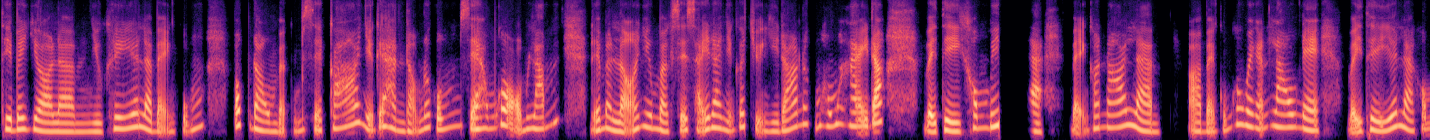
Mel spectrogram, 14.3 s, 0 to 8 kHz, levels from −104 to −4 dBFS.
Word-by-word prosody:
thì 235 -1 +3
bây 235 0 +2
giờ 205 -5 +3
là 185 -1 +2
nhiều 185 0 -3
khi 245 +6 0
á 285 - +4
là 250 -6 +3
bạn - - -2
cũng 245 +6 -5 0.3
bốc 310 -1 +2
đồng, 205 -7 +1
bạn - - -2
cũng 200 - -8
sẽ 220 - -2
có 280 +8 -1
những 375 - 0
cái 300 - +1
hành 235 -8 -1
động 195 +3 -3
nó 265 - 0
cũng 265 +5 -3
sẽ 310 - +3
hông 250 +1 -3
có 330 - +6
ổn 225 - +2
lắm 250 +8 -1 0.3
để 215 - +1
mà 250 +2 0
lỡ 200 +4 +3
như 275 - 0
mà 210 -6 +1
sẽ - - 0
xảy 230 +1 0
ra 270 - +3
những 210 -5 -3
cái 280 - -1
chuyện 205 -9 -6
gì 190 0 -3
đó 270 +8 0
nó 345 - -4
cũng 295 -2 -9
hổng 300 +2 -2
hay 300 - +2
đó. - - +7 0.4
Vậy 180 -2 +5
thì 195 -3 +5
không 260 +6 -3
biết 290 +2 +5 0.3
là - - +2 0.3
bạn - - -1
có 255 - -2
nói 275 +3 0
là, 255 -11 +3 0.3
ờ, - - 0
bạn - - -1
cũng 240 - -8
có 340 - -1
quen 305 -5 +2
ảnh 255 - -1
lâu 280 -2 +1
nè, 225 -6 +3 0.3
vậy - - +2
thì 210 -2 +2
á 270 - +4
là 260 -7 +1
hông 120 - -5
245 Hz, 280 wpm, -20 LUFS, 205-280 Hz, 0.4 s, đó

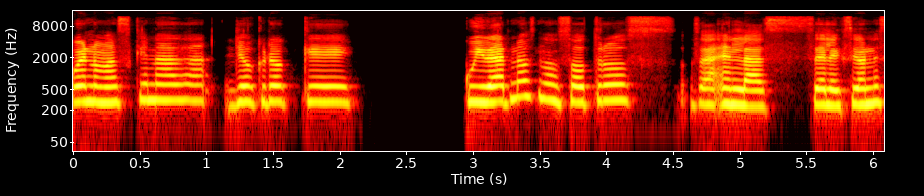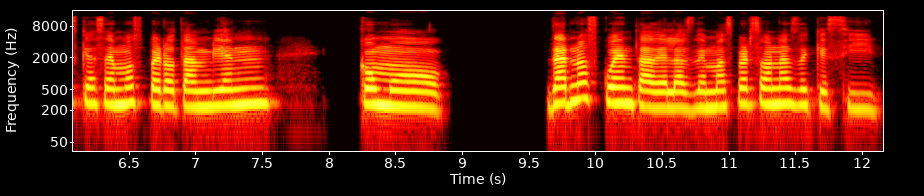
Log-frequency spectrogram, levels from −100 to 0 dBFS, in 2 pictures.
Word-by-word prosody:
Bueno, 295 0 +4
más 280 0 -1
que 320 - -4
nada, 310 -1 -1
yo 285 +4 -2
creo 295 0 -3
que 290 -1 -2 0.8
cuidarnos 295 +5 +4
nosotros, 300 0 -3
o 255 - -15
sea, 265 0 +2
en 260 - +4
las 240 0 -1
elecciones 260 +2 +1
que 285 - -4
hacemos, 270 +1 0
pero 250 -3 0
también 250 +3 0 0.6
como 235 -5 +2 0.7
darnos 305 +5 +4
cuenta 275 -5 +2
de 225 0 0
las 225 -1 -1
demás 230 +2 -3
personas 265 0 0
de 255 0 -3
que 230 -3 -6
si 215 -2 -13
270 Hz, 140 wpm, -23 LUFS, 245-290 Hz, 0.8 s, Bueno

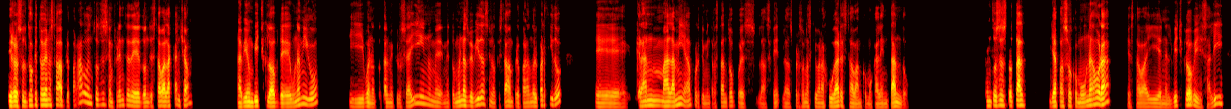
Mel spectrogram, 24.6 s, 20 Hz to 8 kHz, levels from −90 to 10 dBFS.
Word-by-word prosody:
Y 125 - +7
resultó 125 +1 +4
que 150 - -2
todavía 145 0 +5
no - - -1
estaba 145 +2 +3
preparado, 210 - -4
entonces, 155 -5 -6
enfrente 130 +4 -4
de 115 -2 +4
donde 105 0 -3
estaba 120 +3 +4
la 120 - +5
cancha. 135 +9 -3 0.9
Había 110 +4 +3
un 115 - +5
beach 120 +1 +2
club 105 -2 +6
de 100 -1 +2
un 105 +5 -1
amigo 165 +5 0 0.6
y, 100 -1 -5
bueno, 100 -3 -2
total 105 +4 -7
me 100 -2 -9
crucé 105 +1 -11
ahí, 185 - -2
no, 155 -4 -7
me 115 -4 -6
me 100 0 -13
tomé 105 +4 -5
unas 130 0 +2
bebidas 150 +7 -1
en 125 - -9
lo 100 - -9
que - - -32
estaban 115 +1 -1
preparando 105 +1 -6
el 110 - -1
partido. 140 +3 -2 0.7
Eh, 95 -2 -4
gran 125 +3 +2
mala 120 -3 +3
mía, 150 -2 -1
porque 105 -8 -12
mientras 95 0 -15
tanto, 110 +2 -6
pues, 95 -6 -10
las 90 -2 -16
b 105 +1 -11
las 95 -3 -13
personas 105 0 -11
que 105 - -10
iban 100 - -5
a 95 - -6
jugar 110 +3 +2
estaban 95 -5 -4
como 90 -3 -15
calentando. 90 +2 0 1.6
Entonces, 130 +2 0
total, 135 -1 +6 0.5
ya 120 +1 +5
pasó 115 0 -2
como 105 -2 -2
1 140 +7 +3
hora 170 +8 +7 0.3
que 105 - -15
estaba 95 +1 -6
ahí 100 +1 -4
en 90 -1 -5
el 85 0 -10
beach 125 +4 -4
club 75 0 +4
y 95 -5 -3
salí, 150 - -5
115 Hz, 185 wpm, -25 LUFS, 100-135 Hz, 1.6 s, Y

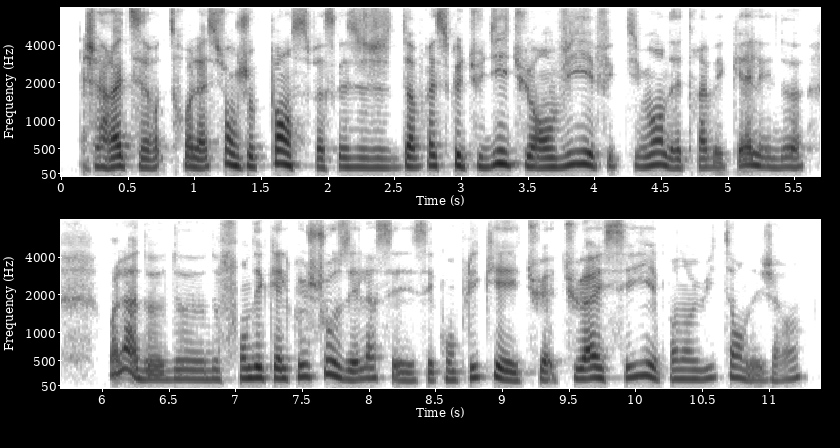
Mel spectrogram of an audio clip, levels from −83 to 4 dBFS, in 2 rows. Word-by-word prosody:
j'arrête 175 +1 +4
cette 165 -2 -2
relation». 175 +6 +2
Je 180 0 +2
pense 205 +3 +4
parce 160 -1 -3
que, 170 - -2
j 165 -1 -3
j 160 - -10
d'après 175 +3 +2
ce 190 +1 -3
que 195 - +5
tu 185 0 -3
dis, 220 +3 +5
tu 210 -3 -2
as - - +3
envie 185 +7 +3
effectivement 190 +1 -1
d'être 160 -2 -4
avec 160 - -5
elle 200 - +2
et 170 - -6
de, 165 0 -4 0.5
voilà, - - +2
de 80 0 -2
de 165 -1 -5
de 165 +1 -6
fonder 185 +3 +2
quelque 180 +3 +1
chose 215 -4 +1
et 155 - +2
là, 185 +2 -3
c'est 150 -6 -5
c'est 150 +1 -6
compliqué. 155 +1 0
Tu 160 - -5
as - - -7
tu 175 - -2
as 185 - +6
essayé 195 +3 -1
pendant 170 +1 -6
8 185 +5 -8
ans 195 -2 -1
déjà, 140 -2 -9
hein. 185 +5 -10
175 Hz, 235 wpm, -19 LUFS, 165-195 Hz, 0.5 s, as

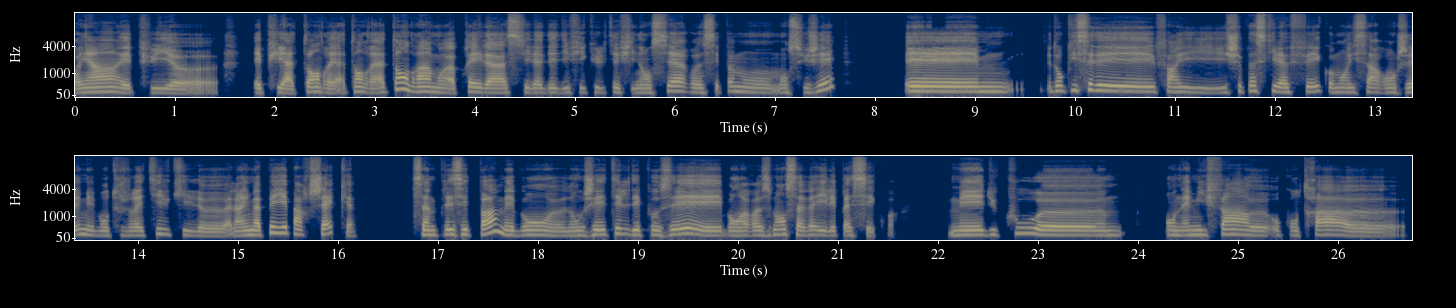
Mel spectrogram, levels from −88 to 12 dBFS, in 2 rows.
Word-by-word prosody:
rien 160 +4 +2
et 135 -3 +2
puis, 140 -1 -3
heu, 125 -1 -3 0.4
et 145 - +2
puis 140 +1 +1
attendre 145 +4 +1
et 130 - +2
attendre 170 -6 -2
et - - +2
attendre, 180 - +2
hein, 175 0 +4
moi, 150 -2 -2
après 165 -2 0
il 145 - -2
a 140 0 +3
s'il 145 +2 +1
a 145 - -1
des 145 +1 -4
difficultés 145 +1 -8
financières, 155 +6 0
heu, 145 - -4
c'est 140 - 0
pas 180 - -5
mon 155 -5 -7
mon 145 - -9
sujet. 195 - +1 0.7
Et 175 -1 +6
mmh, 170 -1 -5 0.4
donc 195 +2 -4
il 210 - -1
s'est 230 +3 +4
dé 185 -4 +3
enfin, 165 +1 -2
il 150 -2 -7
je - - +7
sais 190 - -3
pas 195 - -3
ce 195 - +5
qu'il 185 -4 -2
a 155 -1 0
fait, 170 +4 -3
comment 155 -4 -7
il 155 - -6
s'est 150 +4 -1
arrangé 150 +2 -2
mais 175 -3 -4
bon, 150 0 -7
toujours 150 +1 -7
est-il 175 +5 -4
qu'il, 150 -3 -7
heu 130 -1 -4
alors 145 +1 +1
il 155 - 0
m'a 160 -1 +4
payée 225 +3 +2
par 180 -4 -1
chèque, 185 - +3 0.6
ça 170 - +3
ne - - -2
me - - -9
plaisait 175 0 +2
pas 185 - +4
mais 165 - -1
bon, 165 +1 -2
heu, 140 -1 -6
donc 145 +2 -6
j'ai 170 +4 +3
été 170 +5 -2
le 190 - -5
déposer 165 0 +2
et - - -2
bon 150 0 -3
heureusement, 155 +4 -1
ça 165 -3 +3
va, 165 +2 -2
il 155 -2 -2
est 150 - -1
passé, 140 -3 +2
quoi. - - -20 0.5
Mais 160 +1 +3
du 170 +2 -9
coup, 215 +3 -4
hem, 160 -1 +1 0.5
on 160 -1 -4
a 160 - +1
mis 165 0 -4
fin, 180 -1 0
heu, 150 -1 -4
au - - -11
contrat, 165 +2 -1
heu 130 -2 -6
160 Hz, 205 wpm, -23 LUFS, 145-175 Hz, 0.7 s, je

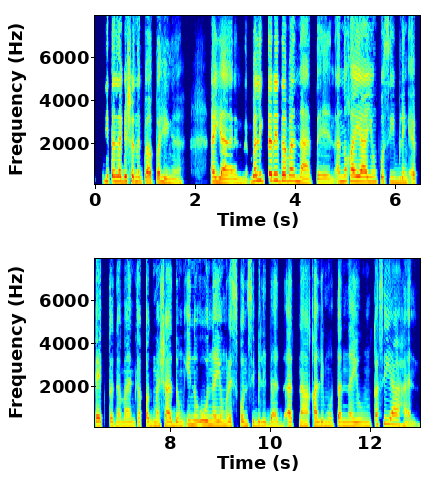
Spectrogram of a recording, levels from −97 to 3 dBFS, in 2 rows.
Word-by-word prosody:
Hindi 265 0 -3
talaga 250 -1 +6
siya 250 -1 +3
nag-papahinga. 215 -5 0 0.6
Ayan, 195 -4 +1
baliktarin 295 +2 +6
naman 275 -2 +5
natin, 190 -4 -2
ano 250 +3 0
kaya 250 -3 +5
yung 235 0 -4
posibleng 220 -3 -5
epekto 195 -1 -2
naman 180 -1 -7
kapag 190 +1 -5
masyadong 195 -1 -3
inuuna 220 -1 -1
yung 205 0 -3
responsibilidad 195 -3 -5
at 195 0 -1
nakakalimutan 195 -2 -3
na 185 - -3
yung 180 +1 -5
kasiyahan? 240 - -4
205 Hz, 110 wpm, -23 LUFS, 190-235 Hz, 0.6 s, talaga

